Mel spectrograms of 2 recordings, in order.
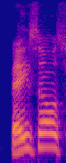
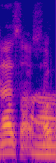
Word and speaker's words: Bezos: Is it Bezos or how are you pronouncing his name? Doesn't matter. It doesn't matter. I think I just say Jeff Bezos, but Bezos.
